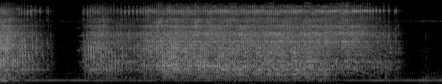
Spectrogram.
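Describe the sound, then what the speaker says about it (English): A small Milwaukee power tool whirs steadily for about three seconds, backing 4mm Allen bolts out of the belly fairings on a Ducati Panigale V4S, with brief quiet before and after the run. "So we're just going to use our little Milwaukee right here to take these out."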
